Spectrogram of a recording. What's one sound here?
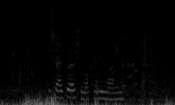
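A child speaks softly nearby.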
